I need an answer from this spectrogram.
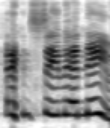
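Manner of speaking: high, loud startled outburst; shocked. Acted. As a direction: jump at it, spooked. Shocked at stranger knowing name.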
